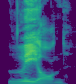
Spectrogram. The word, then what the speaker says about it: Lyon: And Bayern beat Lyon. Mm. Please tell me I said that right. Yeah, Leon, you're right, yeah.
